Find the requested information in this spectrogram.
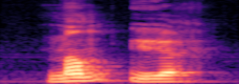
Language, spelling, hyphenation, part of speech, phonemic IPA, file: Dutch, manuur, man‧uur, noun, /ˈmɑn.yːr/, Nl-manuur.ogg
- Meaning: man-hour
